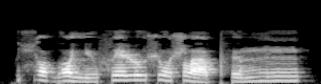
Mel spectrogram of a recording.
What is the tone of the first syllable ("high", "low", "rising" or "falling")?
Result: falling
